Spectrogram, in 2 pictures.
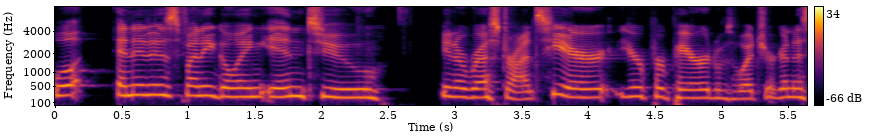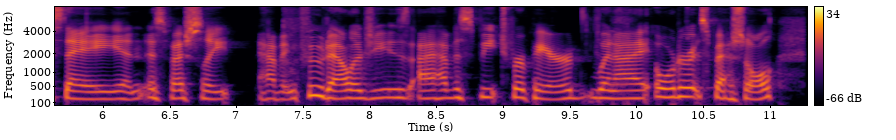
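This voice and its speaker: A woman with a Kentucky accent at medium pitch and moderate pace, her pitch varying in an ordinary way, in a dry, close sound with no echo on a very clean recording with a silent background. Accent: Southern US (Kentucky). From Kentucky, US South. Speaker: missionary. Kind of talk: casual interview chat.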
